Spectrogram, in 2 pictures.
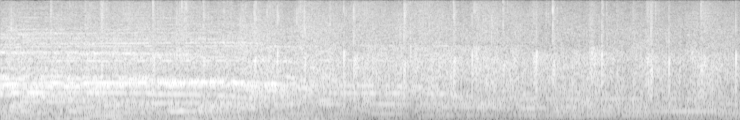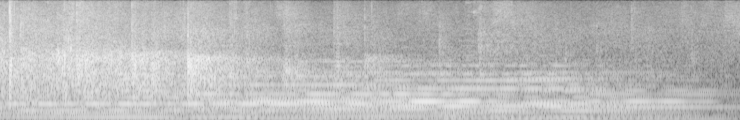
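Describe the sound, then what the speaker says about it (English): Audience at a spring school band concert applauds and cheers loudly from the start, the clapping slowly fading as a low hum of crowd voices and background sound remains. "please keep applause brief so every name can be heard and honored"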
